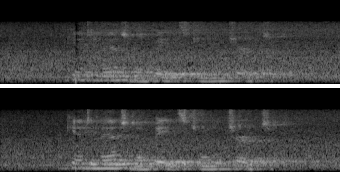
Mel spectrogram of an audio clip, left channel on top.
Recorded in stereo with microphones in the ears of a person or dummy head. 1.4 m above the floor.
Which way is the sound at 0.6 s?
60° right (ahead or behind).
